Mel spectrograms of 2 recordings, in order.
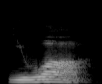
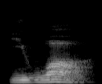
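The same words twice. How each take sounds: First: A small W sound links the two words. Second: The same.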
